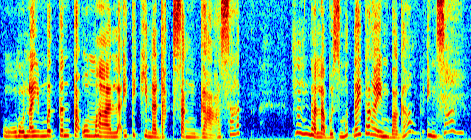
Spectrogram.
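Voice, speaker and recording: High, unhurried, kindly Ilocano cousin played by a woman. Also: very animated, fairly bright tone, no echo, exaggerated voice. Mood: cheerful reassuring. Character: kindly, encouraging female cousin comforting a new mother. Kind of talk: Ilocano radio drama acting.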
